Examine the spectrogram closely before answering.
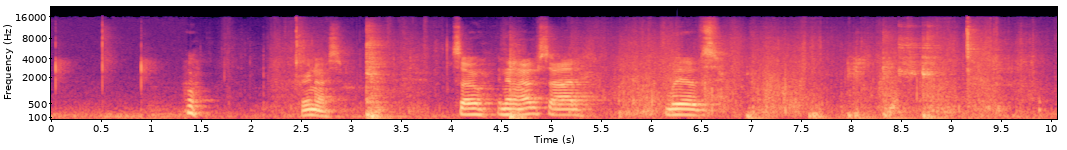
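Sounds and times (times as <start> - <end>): backpack fabric and straps rustling: 4.8 - 10.0.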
